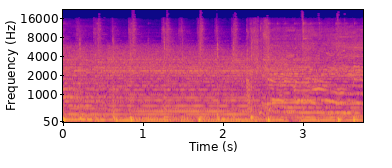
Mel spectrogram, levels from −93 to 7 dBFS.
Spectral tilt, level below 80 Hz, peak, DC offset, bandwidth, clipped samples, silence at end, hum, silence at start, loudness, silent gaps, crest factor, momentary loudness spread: -4.5 dB/octave; -26 dBFS; -2 dBFS; under 0.1%; 19.5 kHz; under 0.1%; 0 s; none; 0 s; -18 LUFS; none; 16 dB; 2 LU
